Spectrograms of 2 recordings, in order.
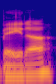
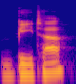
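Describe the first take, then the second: First: It is said with an American pronunciation. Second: It is said with a British pronunciation.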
